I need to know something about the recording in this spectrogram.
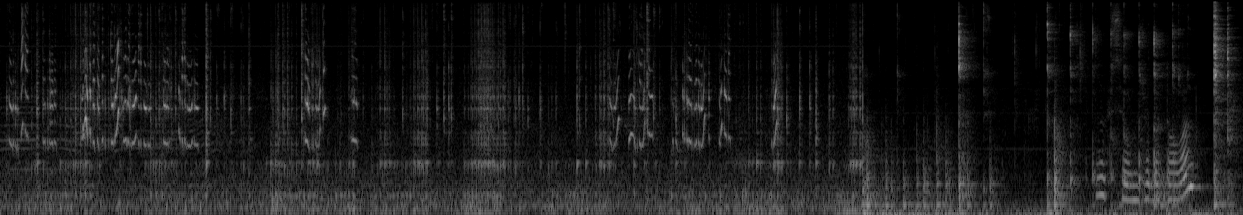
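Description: A fork mashes soft banana and scrapes against a ceramic plate.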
